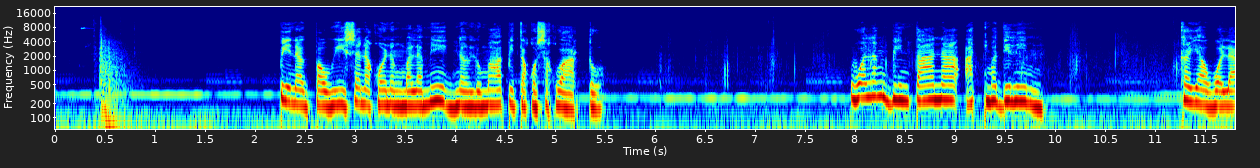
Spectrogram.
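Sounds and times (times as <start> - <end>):
door pushed shut with a solid thud: 0.3 - 1.0
speech: 2.2 - 5.6, 8.0 - 10.0, 11.3 - 11.7.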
